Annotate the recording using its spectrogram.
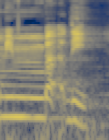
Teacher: Huruf iklab ada 1 yaitu ba. Cara membacanya adalah dengan mengganti nun sukun atau tanwin menjadi bunyi mim.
